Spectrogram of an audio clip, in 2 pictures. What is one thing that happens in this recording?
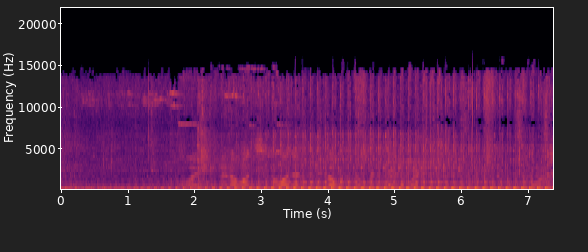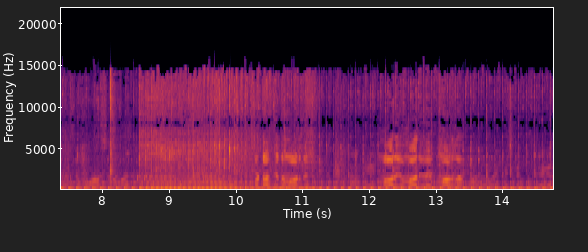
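A motorcycle engine idles with a steady, rapid thudding.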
